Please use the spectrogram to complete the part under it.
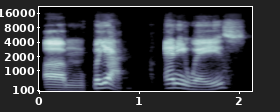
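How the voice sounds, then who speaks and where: A man's voice: mid-range voice, very animated, takes it slowly, sharp tone, no room sound, studio quality. A young adult American man hosting a podcast in casual chat, his voice congested from being sick. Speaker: podcast host.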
